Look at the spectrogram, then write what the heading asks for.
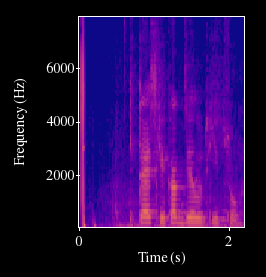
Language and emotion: Russian, neutral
